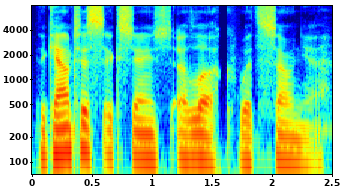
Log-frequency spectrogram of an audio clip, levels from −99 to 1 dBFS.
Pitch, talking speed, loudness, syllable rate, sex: 105 Hz, 170 wpm, -21 LUFS, 4.8 syllables/s, male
